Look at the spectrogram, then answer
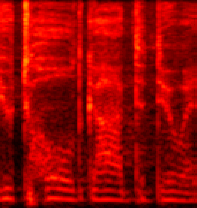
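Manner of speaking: hushed, secretive whisper, close and intimate. Retelling what a drafted man's mother said while hugging the speaker, retelling a whisper. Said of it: "she whispers".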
